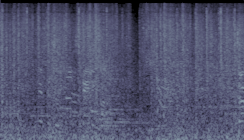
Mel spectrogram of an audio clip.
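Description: Dense, continuous gunfire roars from a battle in the strategy game Starship Troopers: Terran Command, with overlapping shots forming a steady wall of noise and some voice chatter mixed in.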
